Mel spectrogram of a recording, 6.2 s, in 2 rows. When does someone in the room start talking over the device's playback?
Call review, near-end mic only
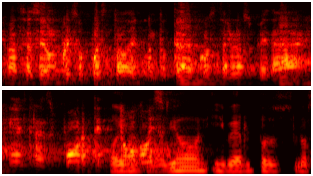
4.1 s

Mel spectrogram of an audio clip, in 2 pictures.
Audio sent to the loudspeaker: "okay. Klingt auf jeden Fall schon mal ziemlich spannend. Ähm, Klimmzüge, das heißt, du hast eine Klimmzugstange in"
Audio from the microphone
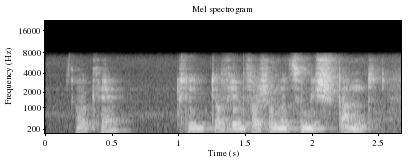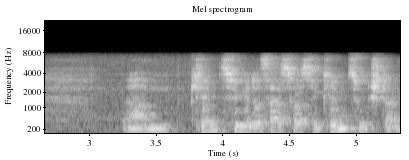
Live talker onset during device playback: none

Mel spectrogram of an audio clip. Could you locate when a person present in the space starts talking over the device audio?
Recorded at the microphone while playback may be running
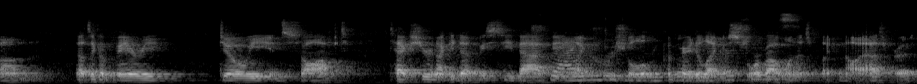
5.3 s

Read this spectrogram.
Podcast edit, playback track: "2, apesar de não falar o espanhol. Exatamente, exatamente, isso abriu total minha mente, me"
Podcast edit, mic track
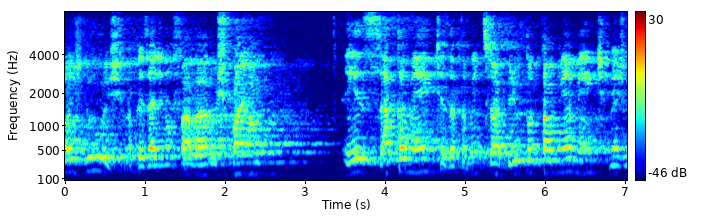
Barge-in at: none

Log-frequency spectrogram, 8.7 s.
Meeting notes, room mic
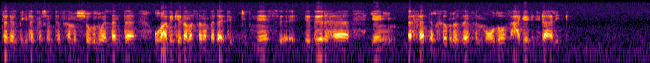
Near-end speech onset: none

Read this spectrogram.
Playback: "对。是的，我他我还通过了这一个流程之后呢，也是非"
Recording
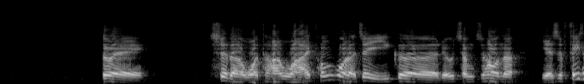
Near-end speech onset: none

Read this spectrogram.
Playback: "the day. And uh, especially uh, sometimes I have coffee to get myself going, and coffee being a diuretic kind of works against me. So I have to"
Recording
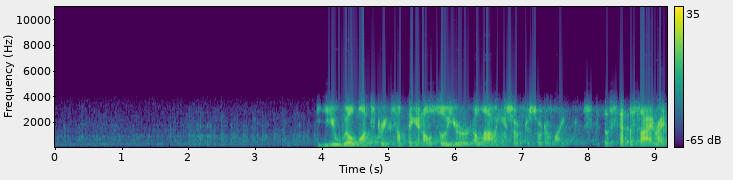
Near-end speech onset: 3.9 s

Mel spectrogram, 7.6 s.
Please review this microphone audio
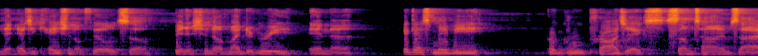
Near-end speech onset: none

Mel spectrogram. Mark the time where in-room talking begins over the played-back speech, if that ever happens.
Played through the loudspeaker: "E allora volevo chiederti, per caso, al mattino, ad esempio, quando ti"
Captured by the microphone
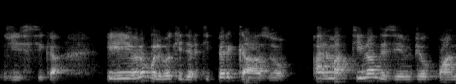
none

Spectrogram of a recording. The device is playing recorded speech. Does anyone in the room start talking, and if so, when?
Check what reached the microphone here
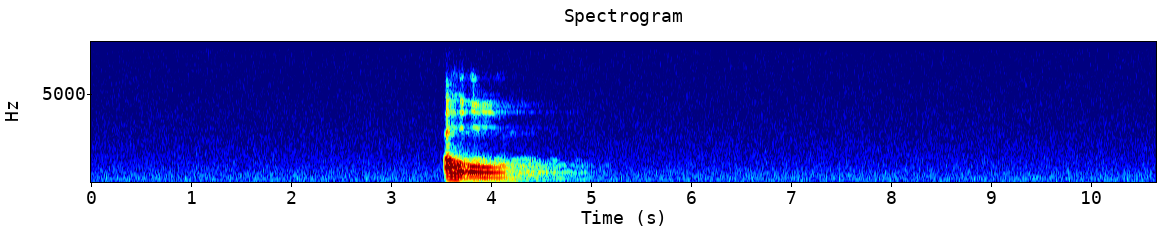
3.5 s

